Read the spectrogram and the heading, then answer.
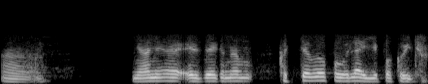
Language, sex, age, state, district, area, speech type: Malayalam, male, 18-30, Kerala, Idukki, rural, conversation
